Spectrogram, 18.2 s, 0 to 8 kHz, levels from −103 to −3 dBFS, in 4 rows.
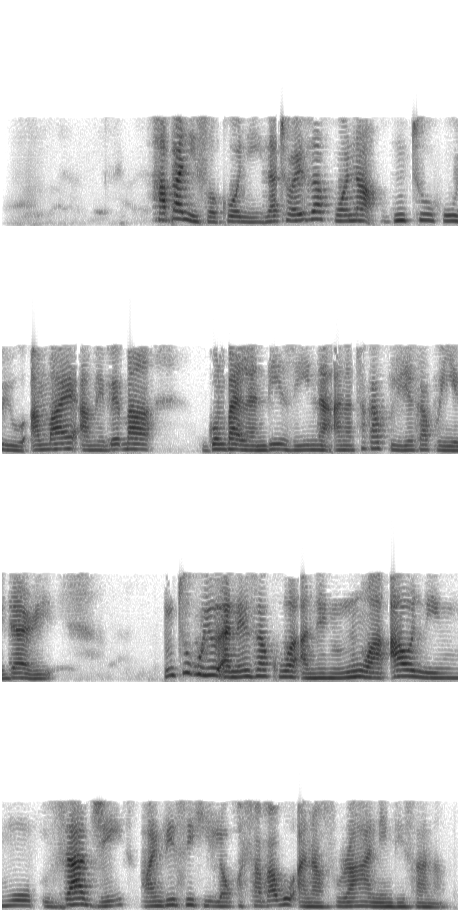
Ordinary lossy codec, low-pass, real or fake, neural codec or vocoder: AAC, 16 kbps; 7.2 kHz; fake; codec, 24 kHz, 0.9 kbps, WavTokenizer, large speech release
